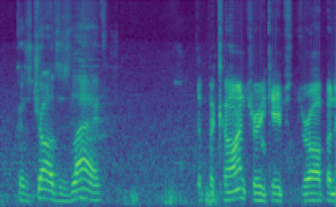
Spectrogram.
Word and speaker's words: pecan: Pecan. It's not pecan, it's pecan.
